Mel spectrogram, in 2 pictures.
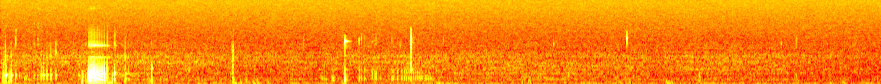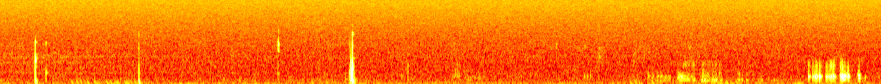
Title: Stomach growls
